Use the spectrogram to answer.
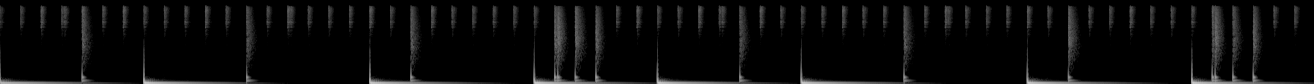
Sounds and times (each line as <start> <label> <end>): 0.0 Hip hop beat 13.1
